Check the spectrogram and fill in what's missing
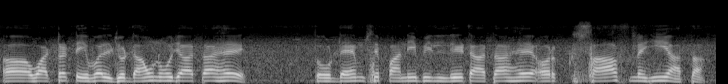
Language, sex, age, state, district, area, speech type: Urdu, male, 30-45, Maharashtra, Nashik, urban, spontaneous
